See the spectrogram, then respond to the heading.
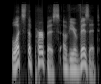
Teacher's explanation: In natural American speech, what is often becomes what's.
